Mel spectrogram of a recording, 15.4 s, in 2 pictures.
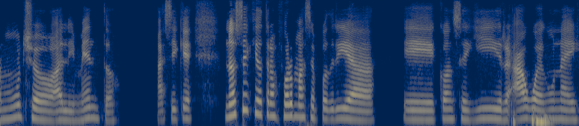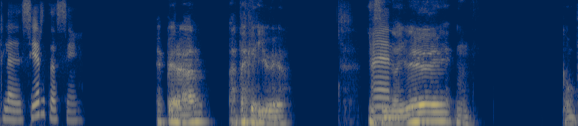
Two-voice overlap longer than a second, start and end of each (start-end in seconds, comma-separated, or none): none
